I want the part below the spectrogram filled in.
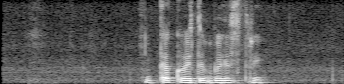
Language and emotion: Russian, positive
